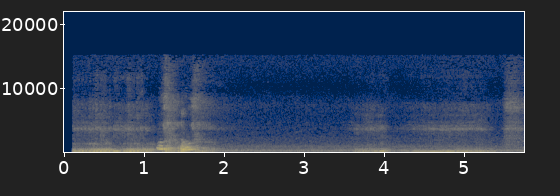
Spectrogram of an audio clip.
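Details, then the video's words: A sleeping bulldog snores and dreams, with low rasping snores breaking into louder snorting, growly bursts near the start, then softer rumbling breaths. "Bulldog snoring and nightmare"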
